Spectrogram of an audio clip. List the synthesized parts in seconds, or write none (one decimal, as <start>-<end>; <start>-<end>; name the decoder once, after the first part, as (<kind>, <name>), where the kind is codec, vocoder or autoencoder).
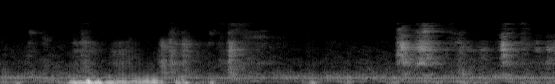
0.0-5.6 (vocoder, Vocos)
